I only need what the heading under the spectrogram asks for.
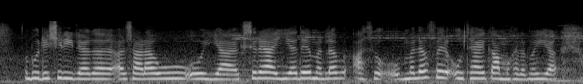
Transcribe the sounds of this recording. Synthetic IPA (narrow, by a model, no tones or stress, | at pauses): bʊɾeːʃəɾiːɾãːd̪aːsaːɽaːuːɦoːijaːɛksəɾeaːiaːd̪eːmət̪ləbəsmət̪ləbpʰɪɾʊt̪ʰːɛ̃ːkəmkʰət̪əmɦoːijaː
